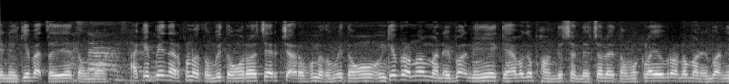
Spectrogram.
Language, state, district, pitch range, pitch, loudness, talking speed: Kokborok, Tripura, West Tripura, 145-165 Hz, 155 Hz, -13 LUFS, 230 wpm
